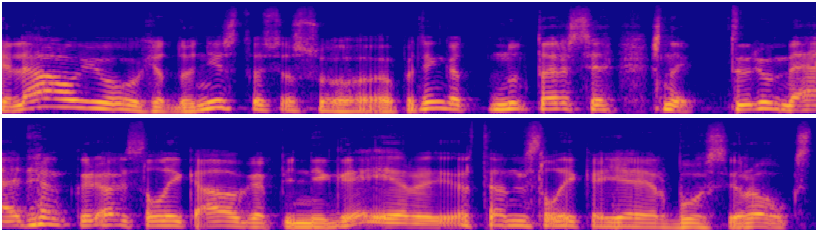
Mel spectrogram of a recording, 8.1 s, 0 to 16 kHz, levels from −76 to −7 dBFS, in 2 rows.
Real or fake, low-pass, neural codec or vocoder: fake; 14.4 kHz; vocoder, 44.1 kHz, 128 mel bands every 256 samples, BigVGAN v2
